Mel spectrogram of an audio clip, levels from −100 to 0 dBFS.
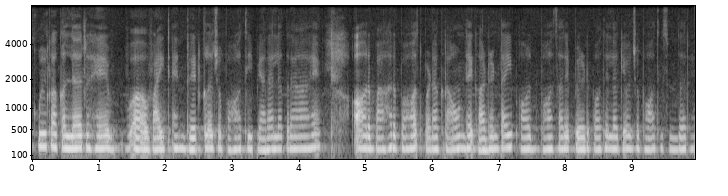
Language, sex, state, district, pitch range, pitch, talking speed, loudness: Hindi, female, Chhattisgarh, Bilaspur, 185-195 Hz, 190 Hz, 235 wpm, -19 LUFS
